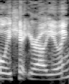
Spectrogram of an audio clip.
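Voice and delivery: ordinary delivery

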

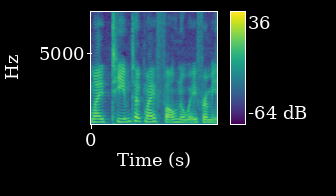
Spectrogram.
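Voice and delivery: ordinary talk, nothing marked

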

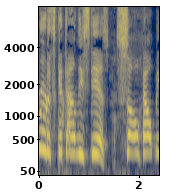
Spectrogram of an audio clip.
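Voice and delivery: put-on very high, shrill, threatening shout. Retelling yelling at a dog on the porch: retelling yelling at a dog. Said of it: "So I'm out there yelling at my dog".

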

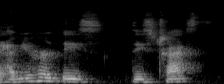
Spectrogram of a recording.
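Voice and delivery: quiet whispered voice. Retelling a phone call about the tracks: imitating someone whispering. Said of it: "whispering on the phone".

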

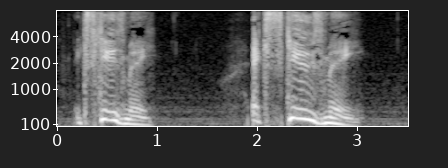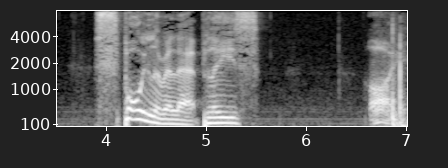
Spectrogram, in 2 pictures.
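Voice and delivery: fake British accent throughout. Announcing a spoiler alert: put-on British accent. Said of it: "J V on a British accent".

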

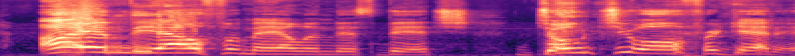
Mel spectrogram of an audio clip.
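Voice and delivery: shrill, booming bellow. Telling a story about a man who slams his arm down and gets up: retelling a yell. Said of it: "gets up yelling like".

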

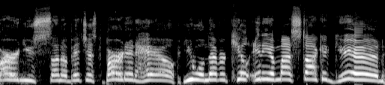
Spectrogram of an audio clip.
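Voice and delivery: very high, howled-out, drawn-out screaming. Retelling a man's reaction as the mound is set on fire, retelling a scream. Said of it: "Walter just screams out".

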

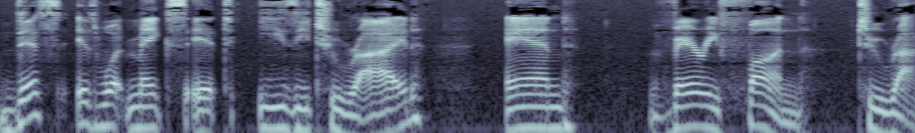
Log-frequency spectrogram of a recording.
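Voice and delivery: very slow, deliberate, spelled out word by word. Making a point to listeners and checking he said it slowly: very slow. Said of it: "Did I say that slow enough?".

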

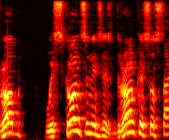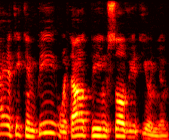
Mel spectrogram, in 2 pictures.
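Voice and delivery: put-on very thick Belarusian accent. Quoting a friend from a former Soviet state, in a thick Belarusian accent. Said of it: "in his very thick Belarusian accent".

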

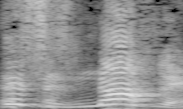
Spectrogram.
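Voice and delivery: very high, shrill, loud, mad bitching gripe. Retelling a traveler getting off the plane: imitating someone bitching. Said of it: "just bitching".

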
